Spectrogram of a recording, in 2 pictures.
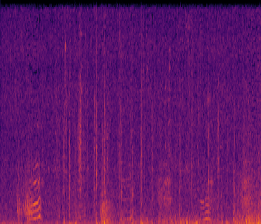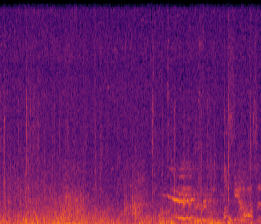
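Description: Horses whinny and hooves clip-clop in the rain on a rural farm, with rainfall hissing steadily throughout and people calling out and talking over the animals.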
